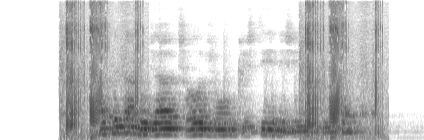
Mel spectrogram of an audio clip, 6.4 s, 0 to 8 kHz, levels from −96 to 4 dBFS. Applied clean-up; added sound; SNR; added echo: none; Fart; 3 dB; reverberation time 0.9 s.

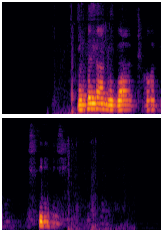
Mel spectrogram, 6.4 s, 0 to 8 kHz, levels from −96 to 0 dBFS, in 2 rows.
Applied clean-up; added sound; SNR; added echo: neural mask model DeepFilterNet 3.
